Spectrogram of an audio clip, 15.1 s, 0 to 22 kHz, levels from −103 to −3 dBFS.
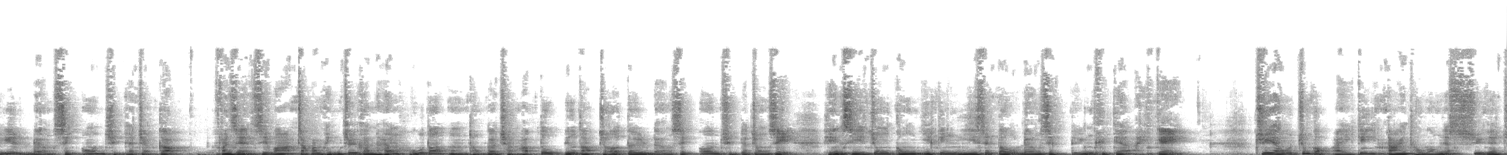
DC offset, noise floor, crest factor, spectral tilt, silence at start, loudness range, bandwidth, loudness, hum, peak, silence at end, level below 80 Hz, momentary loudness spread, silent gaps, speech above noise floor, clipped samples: under 0.1%; -54 dBFS; 14 dB; -7 dB/octave; 0 s; 3 LU; 15.5 kHz; -29 LUFS; none; -14 dBFS; 0 s; -50 dBFS; 7 LU; none; 26 dB; under 0.1%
